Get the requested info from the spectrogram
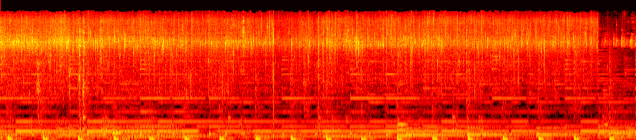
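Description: Chopped red onion and garlic sizzling in hot oil in a nonstick wok while a metal spatula stirs them. The sizzle cuts off near the end. Background music with a steady beat plays underneath.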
